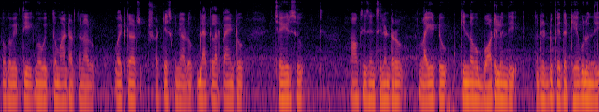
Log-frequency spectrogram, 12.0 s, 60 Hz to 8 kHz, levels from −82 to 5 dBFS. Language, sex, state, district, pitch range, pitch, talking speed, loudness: Telugu, male, Andhra Pradesh, Anantapur, 105-110 Hz, 105 Hz, 125 wpm, -31 LUFS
